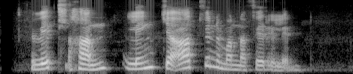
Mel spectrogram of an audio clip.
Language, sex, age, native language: Icelandic, female, 40-49, Icelandic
